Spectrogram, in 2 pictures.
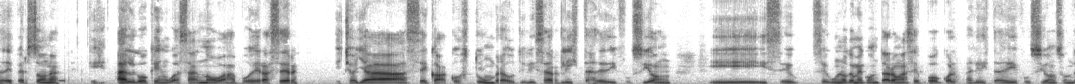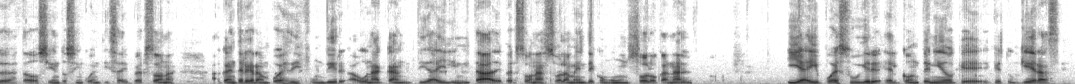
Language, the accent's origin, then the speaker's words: Spanish; Venezuela; yo soy acá de Venezuela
